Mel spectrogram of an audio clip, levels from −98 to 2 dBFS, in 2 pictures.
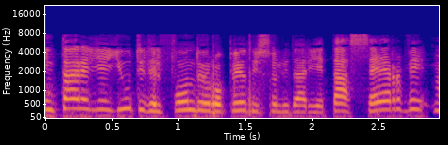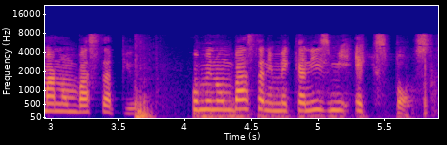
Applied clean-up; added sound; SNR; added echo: neural mask model RNNoise.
